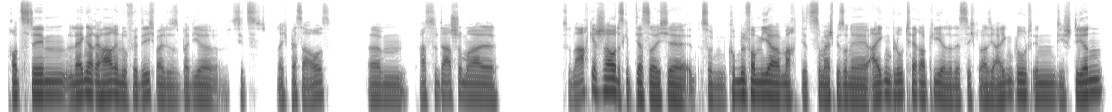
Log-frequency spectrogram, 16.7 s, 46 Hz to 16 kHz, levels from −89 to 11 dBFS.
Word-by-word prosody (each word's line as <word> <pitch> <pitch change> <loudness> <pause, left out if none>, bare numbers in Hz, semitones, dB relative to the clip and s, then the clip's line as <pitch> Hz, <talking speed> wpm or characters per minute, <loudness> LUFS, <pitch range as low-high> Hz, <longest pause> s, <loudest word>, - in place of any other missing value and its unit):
trotzdem 110 0 +2
längere 110 +2 +4
Haare 110 +1 +5
nur 100 -2 0
für 100 +1 -4
dich, 110 +2 -2
weil 95 -2 -2
das 90 -1 -6
bei 95 +1 -6
dir 90 -5 -3 0.2
sieht's - - -16
vielleicht 90 -1 -10
besser 95 -3 -6
aus. 105 +5 -5 0.6
Ähm, 95 +1 -5 0.2
hast 100 -1 -9
du 105 - -7
da 105 0 -3
schon 105 +2 -6
mal 95 -2 -1 1.0
so - - -18
nachgeschaut? 130 +6 +3
Es 105 - -4
gibt - - -7
ja 105 - +5
solche 95 -2 +1
so 100 - -6
'n 90 -1 -6
Kumpel 115 +2 +2
von 110 +1 +4
mir 110 -2 +5
macht 100 0 -2
jetzt 95 0 -7
zum 100 - -2
Beispiel 95 +1 0
so 95 - 0
'ne 90 -2 +1
Eigenbluttherapie, 110 0 0
also 90 -1 0
lässt 90 0 -5
sich 95 -1 -7
quasi 90 +1 -2
Eigenblut 110 +4 0
in 100 +1 0
die 95 -1 -6
Stirn 115 +7 +3
100 Hz, 165 wpm, -24 LUFS, 95-110 Hz, 1.0 s, Haare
